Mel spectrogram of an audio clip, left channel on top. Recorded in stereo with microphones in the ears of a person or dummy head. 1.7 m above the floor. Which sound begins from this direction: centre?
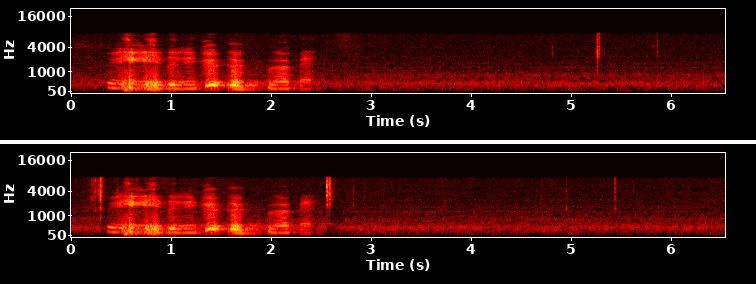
Laughter, at 0.4 s.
